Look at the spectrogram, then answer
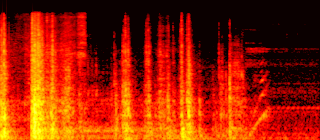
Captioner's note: VHS tape being inserted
